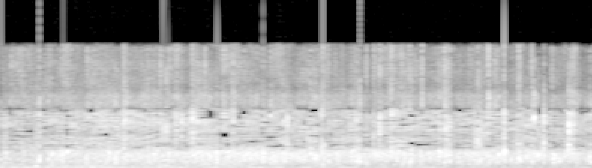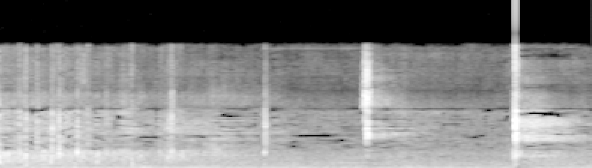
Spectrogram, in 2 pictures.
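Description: Large conference audience at an energy and mobility event in Bangkok applauding loudly, thick continuous clapping with a low rumble, tapering slightly toward the end as a few sharp clicks stand out.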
